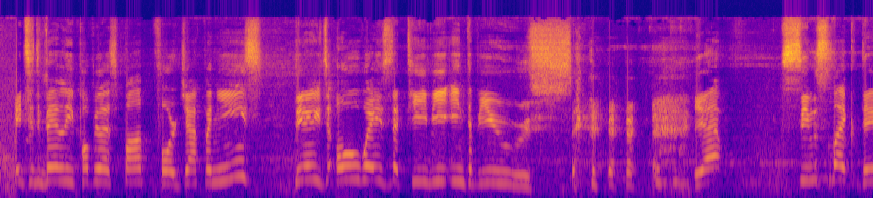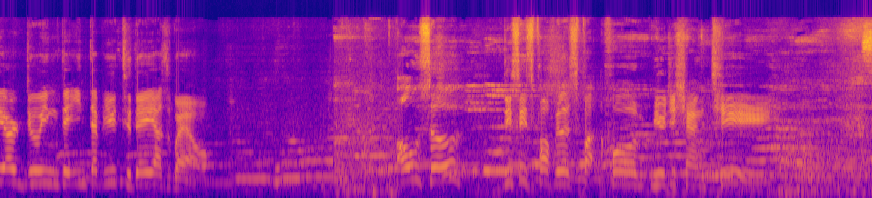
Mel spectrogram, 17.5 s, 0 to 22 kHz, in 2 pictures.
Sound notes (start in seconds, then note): 5.6 chuckles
